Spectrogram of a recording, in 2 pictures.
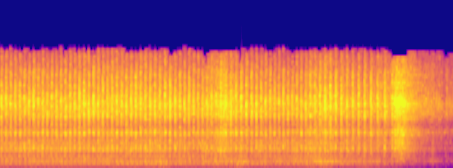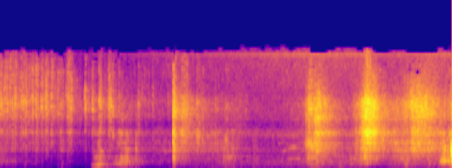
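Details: Pressure washer engine run for the first time since last year, unloader working: small engine buzzes at a steady, even rate for a few seconds before shutting off, no misses or knocks; runs good.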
